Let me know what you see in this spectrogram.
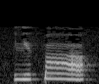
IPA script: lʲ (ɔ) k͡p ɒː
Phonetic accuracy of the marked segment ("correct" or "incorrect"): incorrect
